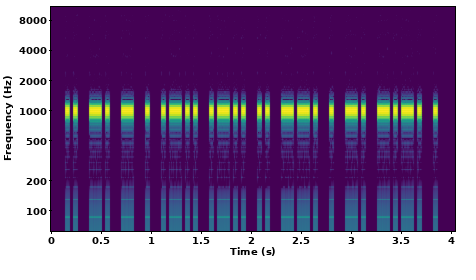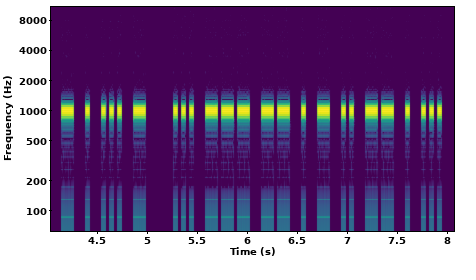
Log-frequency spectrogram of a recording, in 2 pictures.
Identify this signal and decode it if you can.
Morse code, heard as a keyed tone, about 30 wpm, 1000 Hz. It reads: INTELLIGENCE TEST SOMETIMES
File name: qotdfiles / 30wpm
